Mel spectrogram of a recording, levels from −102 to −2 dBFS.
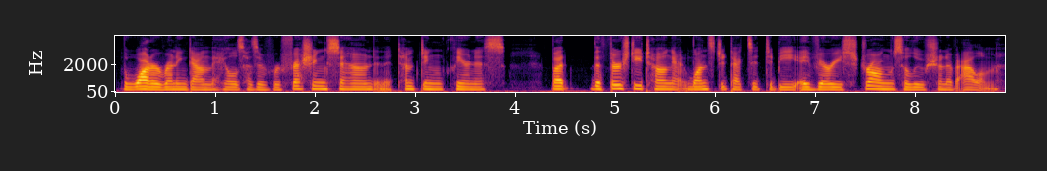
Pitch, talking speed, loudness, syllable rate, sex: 175 Hz, 200 wpm, -24 LUFS, 5.4 syllables/s, female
